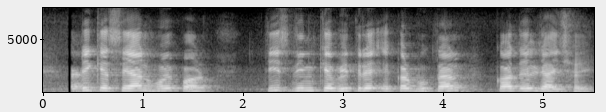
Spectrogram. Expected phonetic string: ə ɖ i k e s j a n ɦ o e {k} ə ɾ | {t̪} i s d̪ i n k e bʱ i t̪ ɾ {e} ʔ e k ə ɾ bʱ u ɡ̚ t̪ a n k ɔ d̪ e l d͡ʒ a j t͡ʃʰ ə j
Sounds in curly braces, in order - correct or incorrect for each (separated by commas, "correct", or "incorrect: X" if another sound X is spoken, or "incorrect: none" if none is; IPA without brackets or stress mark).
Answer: incorrect: p, correct, correct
